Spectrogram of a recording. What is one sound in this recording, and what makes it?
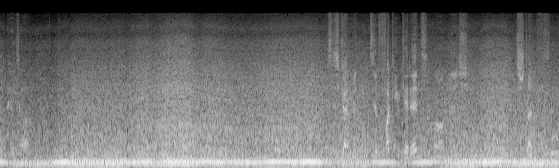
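A pickup truck's engine hums steadily as it drives along a road.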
